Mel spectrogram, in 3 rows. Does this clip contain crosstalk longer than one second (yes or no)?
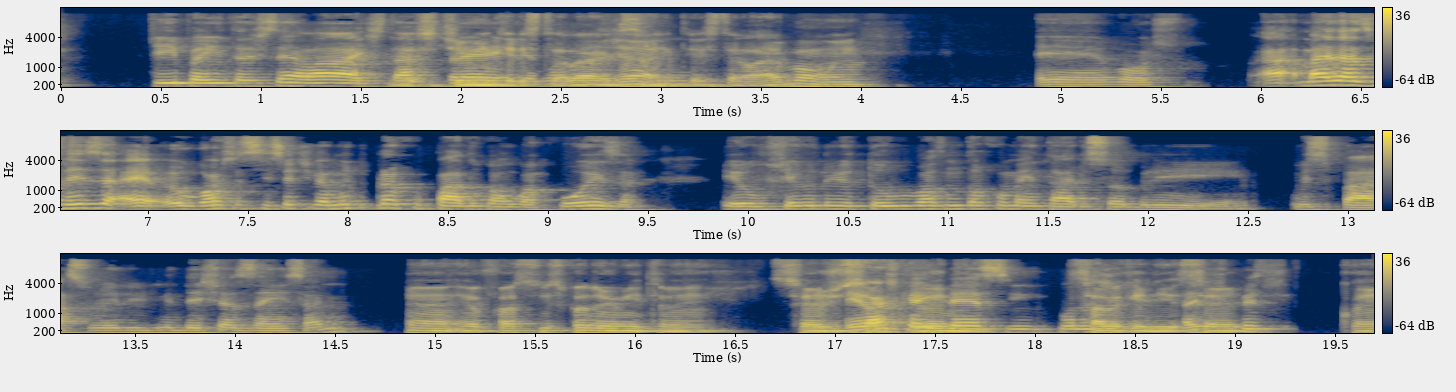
yes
